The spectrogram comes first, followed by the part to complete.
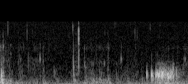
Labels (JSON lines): {"label": "biophony, knock croak", "recorder": "SoundTrap 300"}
